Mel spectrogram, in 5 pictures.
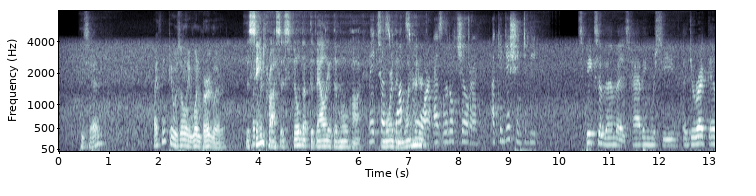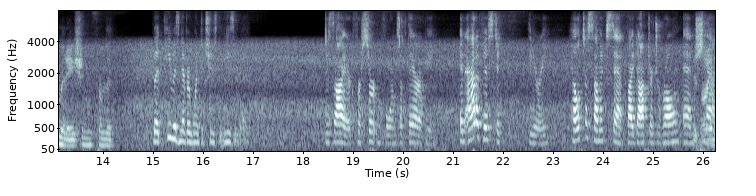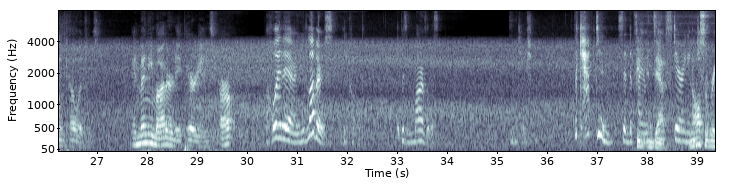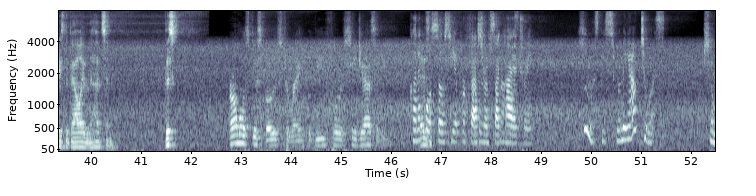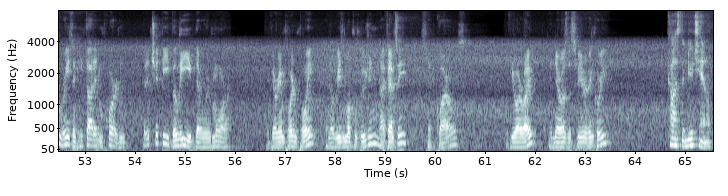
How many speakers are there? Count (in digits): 5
